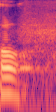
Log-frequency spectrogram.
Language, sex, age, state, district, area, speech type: Marathi, male, 30-45, Maharashtra, Mumbai Suburban, urban, read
